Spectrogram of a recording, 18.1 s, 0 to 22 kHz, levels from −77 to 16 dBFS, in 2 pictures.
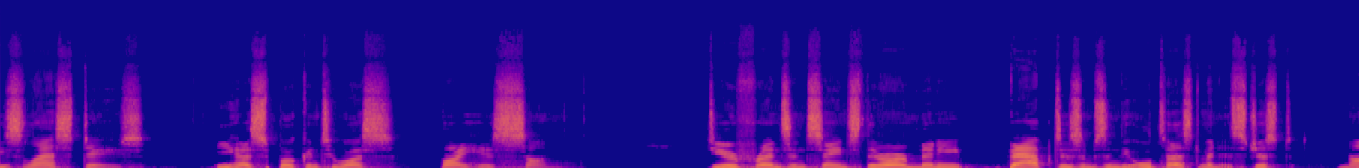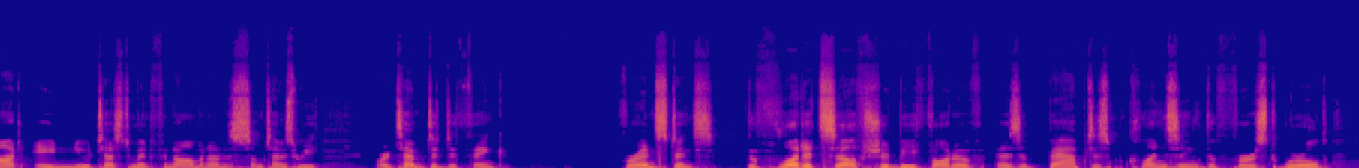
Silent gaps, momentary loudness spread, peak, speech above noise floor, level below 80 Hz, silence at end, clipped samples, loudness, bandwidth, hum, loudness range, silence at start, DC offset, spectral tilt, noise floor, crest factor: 4.11-4.29 s, 4.53-4.63 s, 13.04-13.08 s; 11 LU; -4 dBFS; 49 dB; -48 dBFS; 0.2 s; under 0.1%; -24 LUFS; 18 kHz; none; 5 LU; 0 s; under 0.1%; -3.5 dB/octave; -73 dBFS; 22 dB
